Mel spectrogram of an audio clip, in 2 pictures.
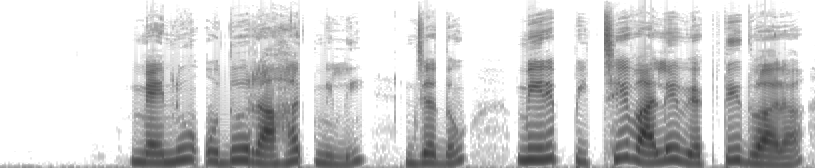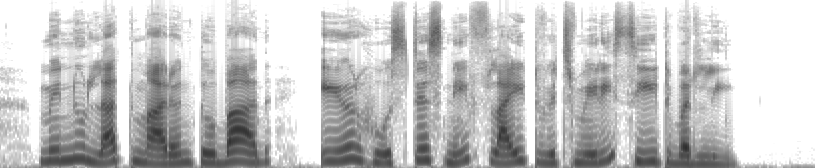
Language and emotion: Punjabi, happy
